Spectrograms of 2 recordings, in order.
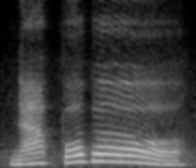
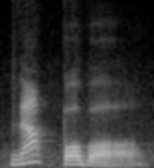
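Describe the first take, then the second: First: It sounds like surprised, disbelieving amazement. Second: It sounds like a firm, flat refusal. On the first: The speaker is surprised and can hardly believe it. "No way. I'm surprised. I didn't know that" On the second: The speaker absolutely will not do it. "Like no way. Absolutely not"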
